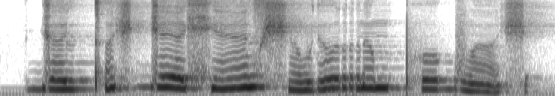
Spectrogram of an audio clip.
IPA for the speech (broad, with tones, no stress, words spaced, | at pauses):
ɡʲɐ˨lʲtʼə̃˦ʃ ɡʲɛ˦˨ xʲɛ̃ː˨˦zʃə̃˨vɾʲo˦rə̃˦m pʰo˦ɡvɐ̃˨ʃ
